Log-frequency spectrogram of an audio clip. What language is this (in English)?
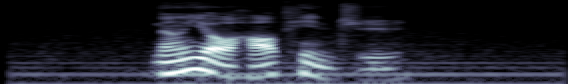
Chinese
